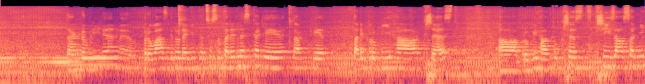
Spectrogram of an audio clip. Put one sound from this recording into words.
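A young woman speaks calmly into a microphone through a loudspeaker.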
